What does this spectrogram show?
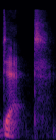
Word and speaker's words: debt: Like think about the unnecessary B in the word debt. In the Middle Ages, when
